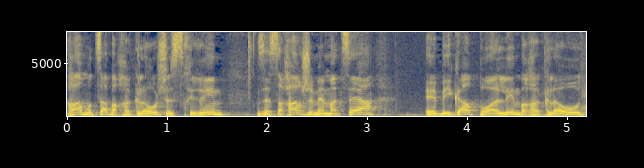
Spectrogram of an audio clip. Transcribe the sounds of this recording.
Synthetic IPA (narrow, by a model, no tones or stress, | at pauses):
χamut͡sabaχaklautʃelsχiʁim | zesaχaʁʃ̬e̞me̞mat͡se̞a | beikaʁpo̞alimbeχaklaut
